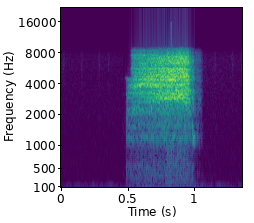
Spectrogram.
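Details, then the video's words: Barn owl nestling looking out of its box around 1:15 am in May 2023, calling for food from its parents; one rasping, breathy screech of roughly half a second, swelling slightly before stopping sharply. "Is Looking out the Door, Calling to Mom and Dad For Food"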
